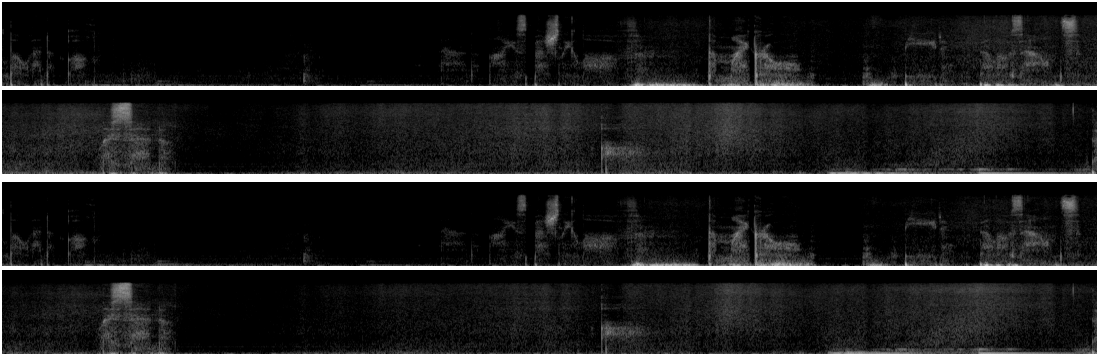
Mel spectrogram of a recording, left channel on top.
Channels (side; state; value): both; normal; correlation 0.71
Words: and I especially love the micro bead pillow sounds. Listen. Oh.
